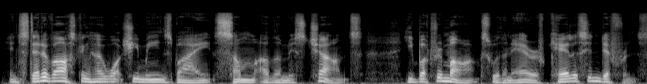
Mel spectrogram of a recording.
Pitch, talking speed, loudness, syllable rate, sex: 110 Hz, 185 wpm, -18 LUFS, 5.5 syllables/s, male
